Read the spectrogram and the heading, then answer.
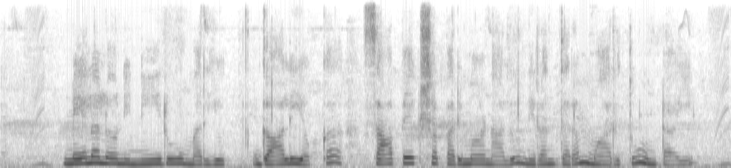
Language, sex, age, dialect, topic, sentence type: Telugu, female, 18-24, Central/Coastal, agriculture, statement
